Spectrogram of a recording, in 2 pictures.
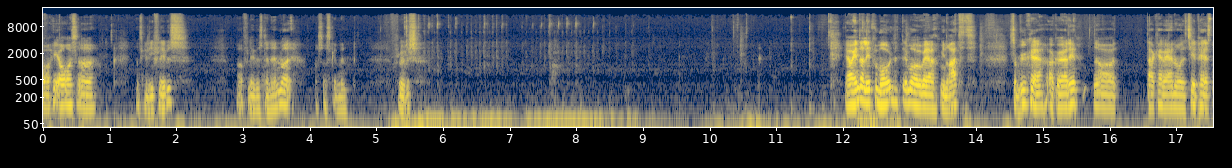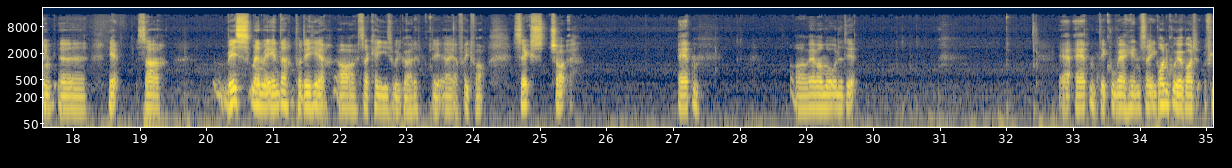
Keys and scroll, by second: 5.4 Left, 12.0 Escape.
